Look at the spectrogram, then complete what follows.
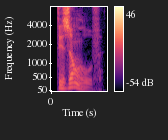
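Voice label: "dissolve", English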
